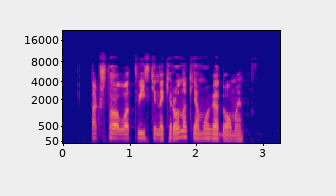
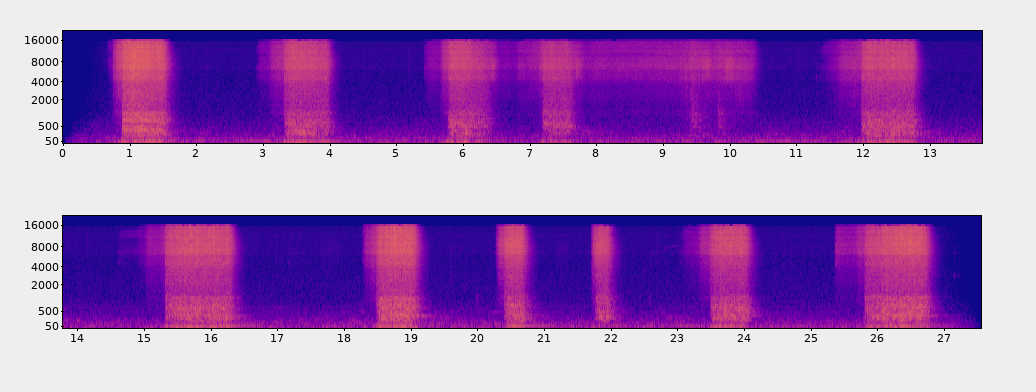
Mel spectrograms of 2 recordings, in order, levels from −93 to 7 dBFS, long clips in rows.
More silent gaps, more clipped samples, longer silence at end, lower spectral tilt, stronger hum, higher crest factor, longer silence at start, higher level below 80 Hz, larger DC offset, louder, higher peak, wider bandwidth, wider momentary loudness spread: neither; neither; second, 0.55 s vs 0.7 s; first, -2 dB/octave vs 0 dB/octave; neither; about the same, 22 dB vs 26 dB; second, 0.45 s vs 0.75 s; second, -74 dBFS vs -54 dBFS; neither; second, -29 LUFS vs -25 LUFS; about the same, -8 dBFS vs -6 dBFS; second, 10.5 kHz vs 16 kHz; second, 9 LU vs 24 LU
